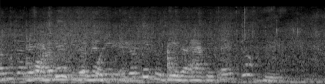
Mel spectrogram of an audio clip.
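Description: Paneer pieces lightly frying in a pan, a steady soft sizzle with occasional stirring scrapes, heard under a person speaking throughout.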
